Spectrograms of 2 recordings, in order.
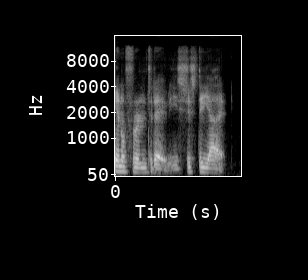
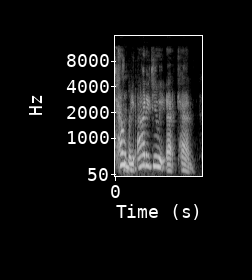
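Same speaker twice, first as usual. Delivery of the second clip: put-on frustrated voice, higher; 12 semitones higher than usual. Retelling a friend's failed can shooting: imitating a friend missing cans. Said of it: "your impression of you, me".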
